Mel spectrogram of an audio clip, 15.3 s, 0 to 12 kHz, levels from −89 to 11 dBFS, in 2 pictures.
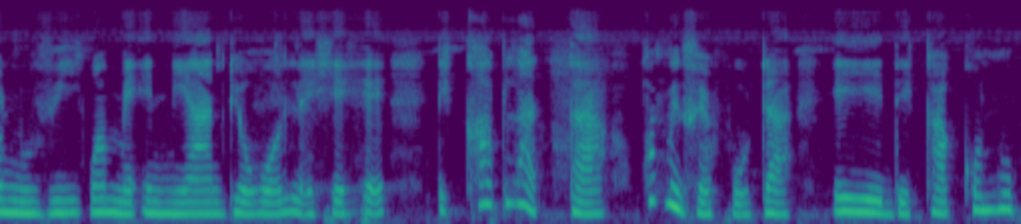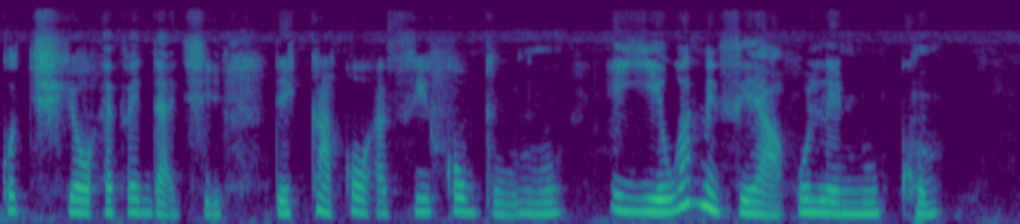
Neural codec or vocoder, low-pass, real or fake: vocoder, 22.05 kHz, 80 mel bands, Vocos; 9.9 kHz; fake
